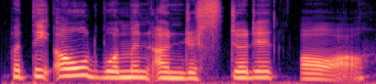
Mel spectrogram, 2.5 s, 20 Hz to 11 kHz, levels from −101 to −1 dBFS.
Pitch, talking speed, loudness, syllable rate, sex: 200 Hz, 165 wpm, -17 LUFS, 4.6 syllables/s, female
